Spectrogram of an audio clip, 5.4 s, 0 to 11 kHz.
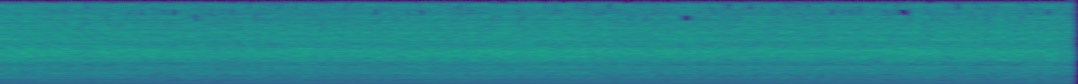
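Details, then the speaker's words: New Honda GCVx170 single-cylinder engine, freshly serviced, cold-started at about 20 °C: it runs smoothly and evenly with a steady fast patter and no misses or knocks. Starts very easily and sounds like a typical Honda; healthy idle. "Når det så er sagt, så kører motoren rigtig, rigtig godt. Meget, meget let startende og lyder fuldstændig som en Honda."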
